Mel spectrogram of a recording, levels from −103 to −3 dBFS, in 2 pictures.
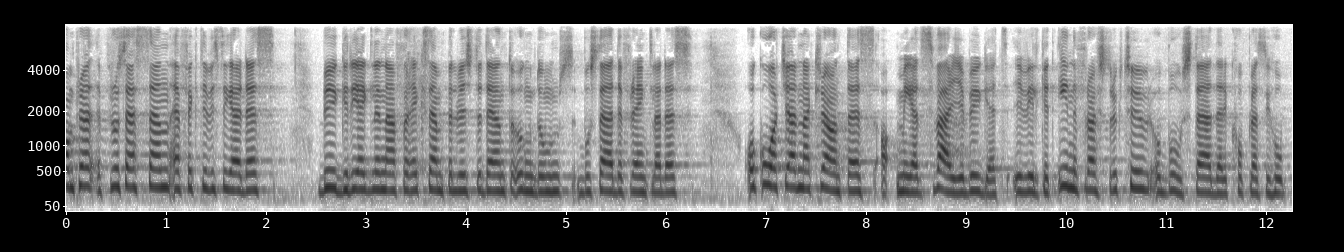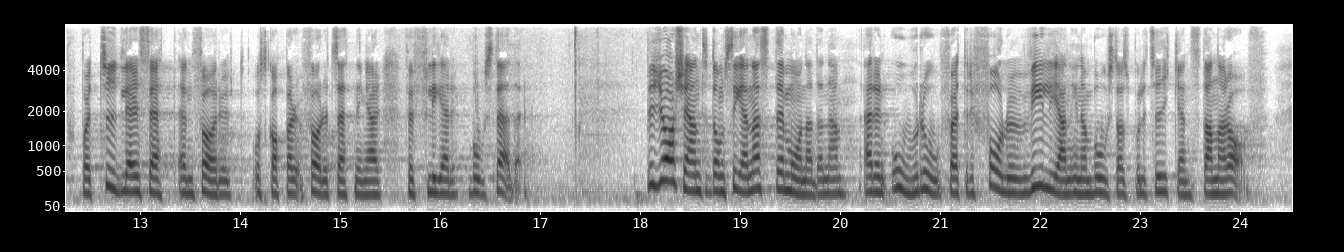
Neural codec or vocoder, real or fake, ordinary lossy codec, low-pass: none; real; none; none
